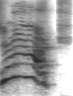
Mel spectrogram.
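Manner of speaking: high, sudden, loud yell.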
